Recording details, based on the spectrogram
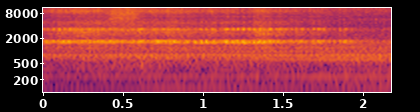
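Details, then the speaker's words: Breville espresso setup grinder grinding beans into dosing cup: steady high motor whine with even gritty hiss through the burrs, no catching or labouring; grinding normally. "now if you see it the coffee is now shooting out of the spout it's grinding and it's going into this cup that's called the dosing cup"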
